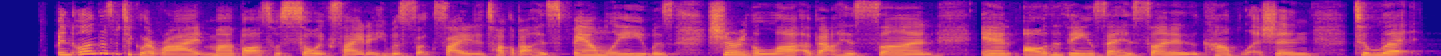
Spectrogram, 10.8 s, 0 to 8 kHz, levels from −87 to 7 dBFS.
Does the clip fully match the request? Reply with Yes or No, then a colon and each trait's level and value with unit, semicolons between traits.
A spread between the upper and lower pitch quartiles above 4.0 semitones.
No: average, 3.7 semitones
